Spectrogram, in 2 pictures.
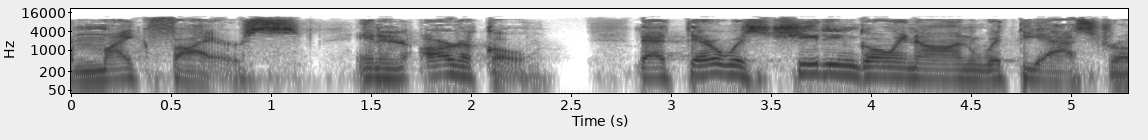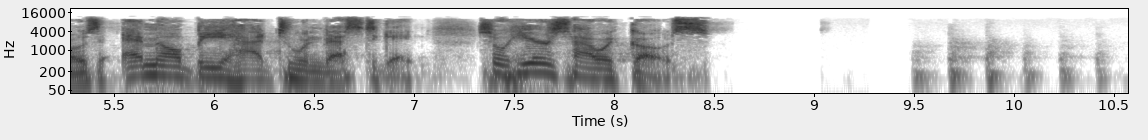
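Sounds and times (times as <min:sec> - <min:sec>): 
speech: 0:00.0 - 0:08.6
firm knocks on a door: 0:09.5 - 0:10.5.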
